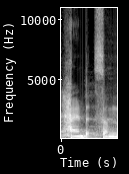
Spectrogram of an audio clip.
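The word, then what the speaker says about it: handsome: हैंडसम सन हैंडसम यह हैंडसम यहां पर यह जगह है यह साइलेंट होता है ओके आम तौर पर स्टूडेंट्स या फिर जो भी इंग्लिश पी करते हैं वह कहते हैं हैंडसम हैंडसम कहना है आप लोगों ने शीघ्र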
